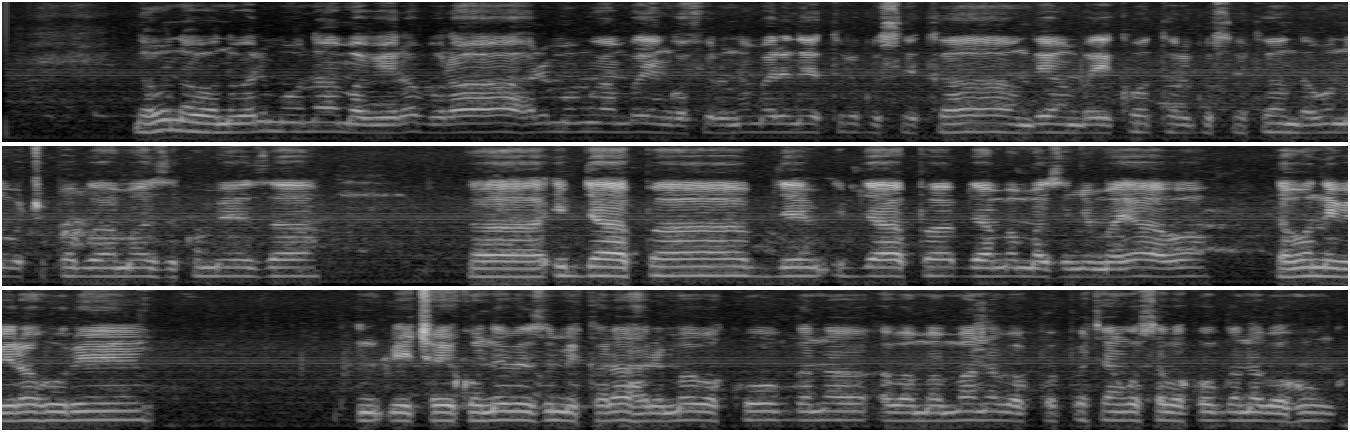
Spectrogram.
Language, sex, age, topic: Kinyarwanda, male, 18-24, finance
